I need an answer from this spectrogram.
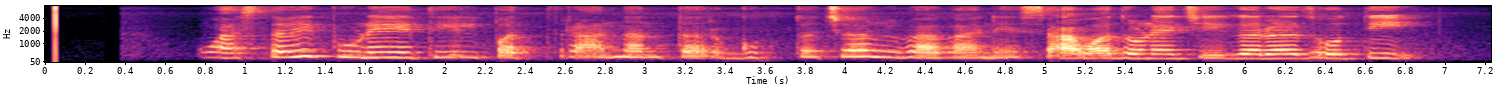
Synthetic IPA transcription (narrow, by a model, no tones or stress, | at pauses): ʋast̪əʋik̚puɽ̃ejet̪ʰiːlpət̪ɾa̰nənt̪ə̰ɾɡup̚t̪ət͡ɕaʋibʱaɡa̰nesa̰ʋad̪ʱoɳjat͡ɕiːɡəɾəd͡zɦot̪iː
